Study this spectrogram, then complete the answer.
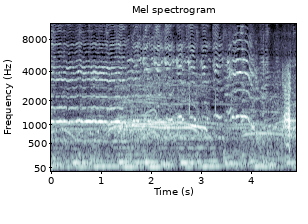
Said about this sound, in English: Big finish. Big finish, big cheer from the crowd, and she won.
